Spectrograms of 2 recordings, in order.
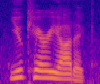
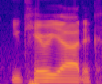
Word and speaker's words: eukaryotic: Eukaryotic. Eukaryotic.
